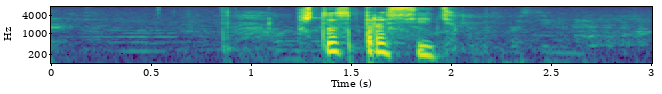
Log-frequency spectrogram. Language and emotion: Russian, neutral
